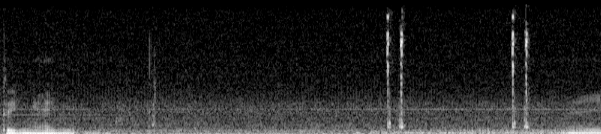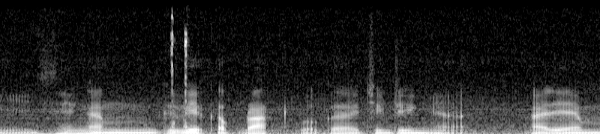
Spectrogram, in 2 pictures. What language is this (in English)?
Vietnamese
